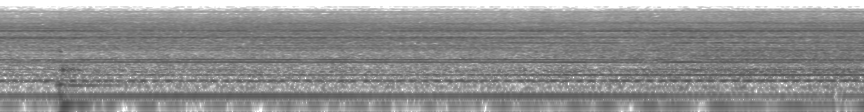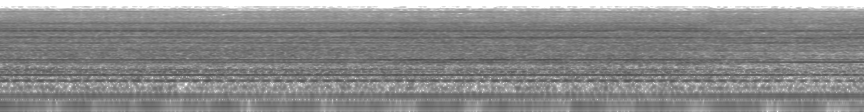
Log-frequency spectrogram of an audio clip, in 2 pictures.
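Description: Steady drone of running machinery in a yacht's engine room, a low hum with several steady tones above it, and a single light knock about a second in.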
